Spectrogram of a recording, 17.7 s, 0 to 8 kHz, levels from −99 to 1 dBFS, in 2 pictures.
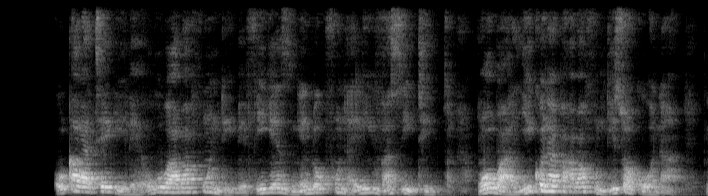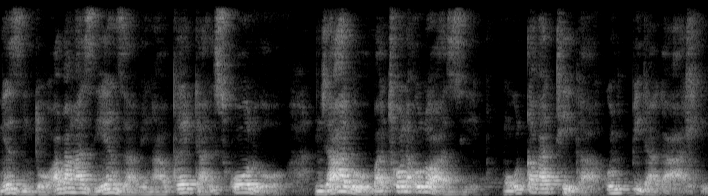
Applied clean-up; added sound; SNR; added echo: none; none; none; reverberation time 0.5 s.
